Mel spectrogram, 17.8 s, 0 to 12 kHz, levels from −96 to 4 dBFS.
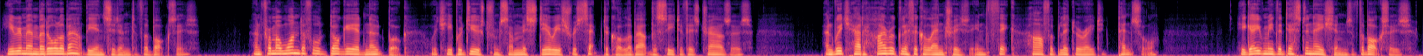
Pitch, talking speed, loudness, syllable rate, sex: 125 Hz, 160 wpm, -17 LUFS, 5.7 syllables/s, male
